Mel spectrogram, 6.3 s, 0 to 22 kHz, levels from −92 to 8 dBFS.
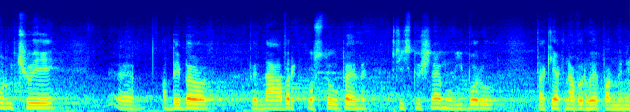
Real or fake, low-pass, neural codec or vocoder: fake; 14.4 kHz; autoencoder, 48 kHz, 128 numbers a frame, DAC-VAE, trained on Japanese speech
